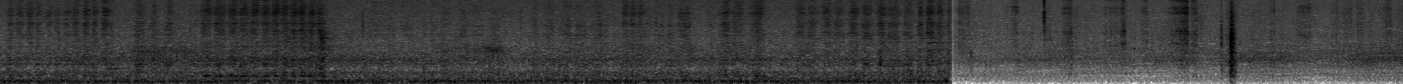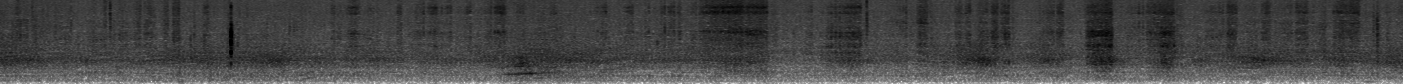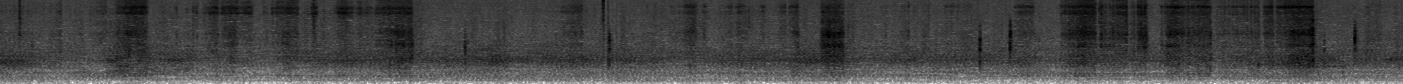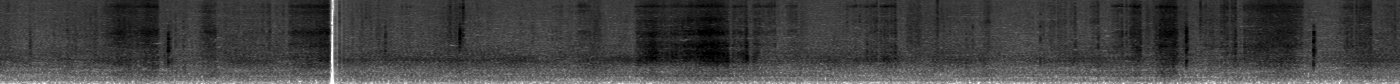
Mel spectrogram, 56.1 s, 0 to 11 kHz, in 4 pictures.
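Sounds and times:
pencil scratching on paper: 0:00.0 - 0:09.6, 0:18.2 - 0:19.1, 0:20.3 - 0:21.7, 0:22.3 - 0:27.7, 0:29.1 - 0:32.2, 0:33.7 - 0:33.9, 0:34.9 - 0:36.6, 0:38.2 - 0:41.2, 0:43.1 - 0:44.3, 0:45.0 - 0:45.4, 0:52.6 - 0:55.8.

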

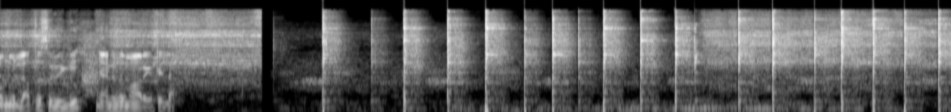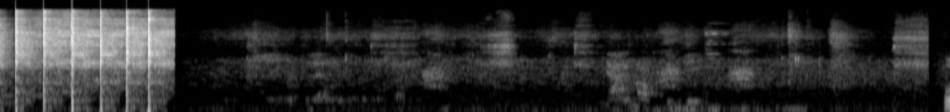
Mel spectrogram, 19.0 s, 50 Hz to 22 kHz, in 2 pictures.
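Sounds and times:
hammer striking steel: 0:02.7 - 0:11.3.

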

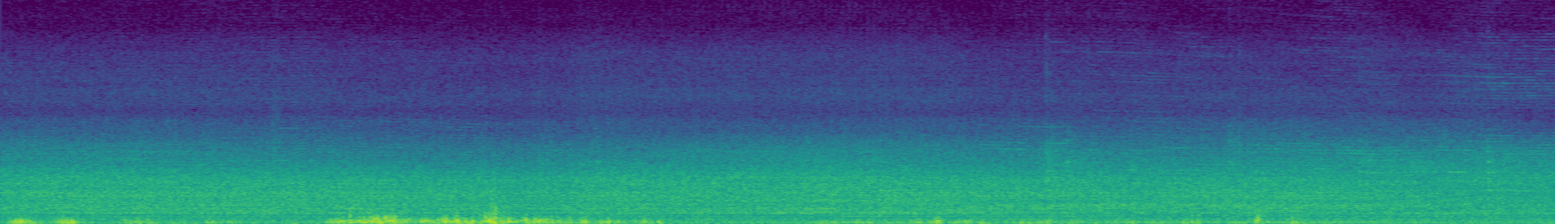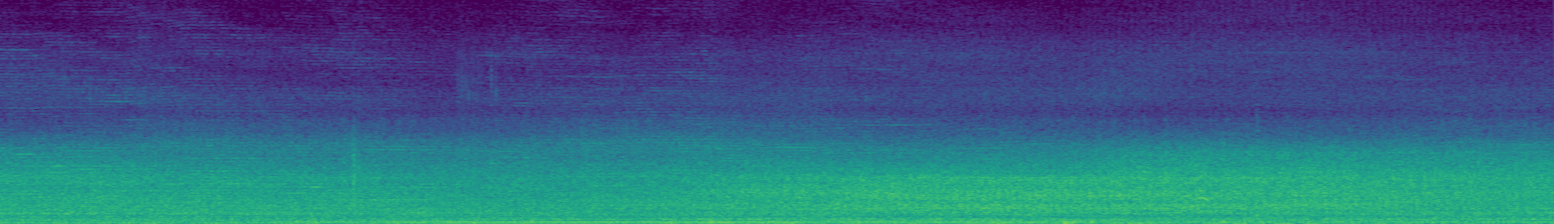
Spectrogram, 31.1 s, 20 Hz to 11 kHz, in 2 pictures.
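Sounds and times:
heavy machinery engine running: 0:00.0 - 0:31.0.

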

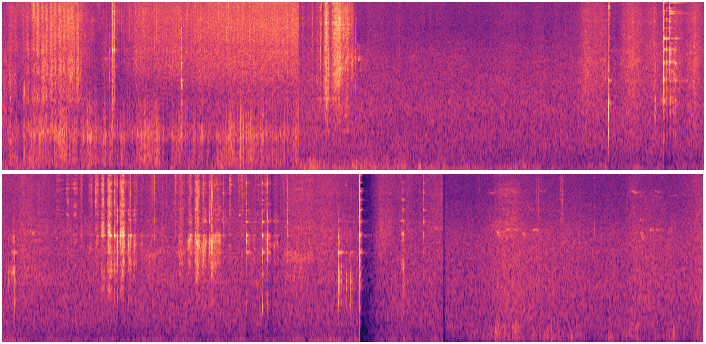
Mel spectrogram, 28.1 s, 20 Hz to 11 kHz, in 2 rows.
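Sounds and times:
cutlery scraping a ceramic plate: 0:15.3 - 0:19.6.

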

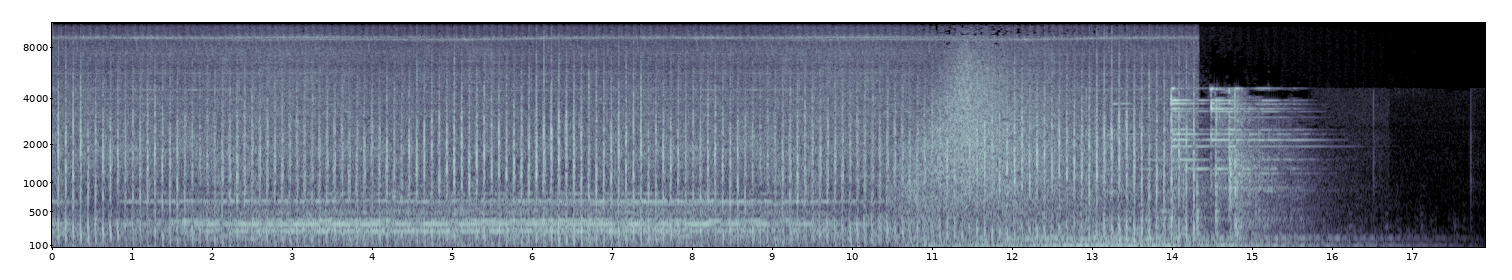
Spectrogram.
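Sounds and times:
helicopter rotor chopping: 0:00.0 - 0:14.6
engine drone: 0:00.8 - 0:17.6
rushing swell: 0:09.4 - 0:17.4.

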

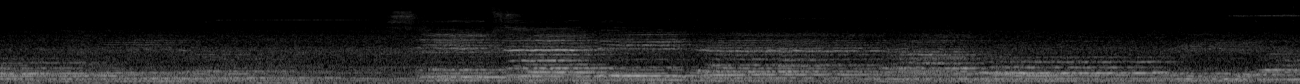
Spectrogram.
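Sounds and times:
choir singing long notes: 0:00.0 - 0:13.0.

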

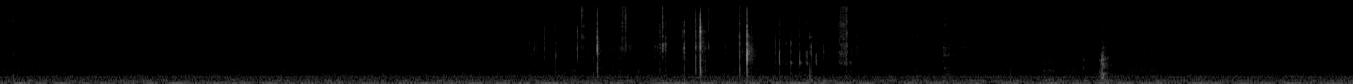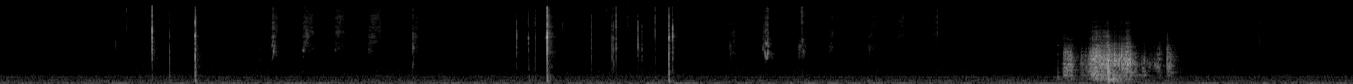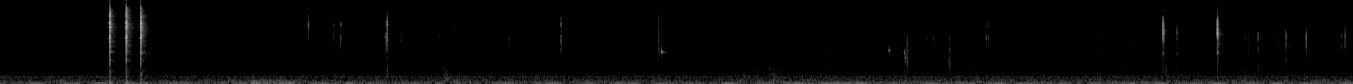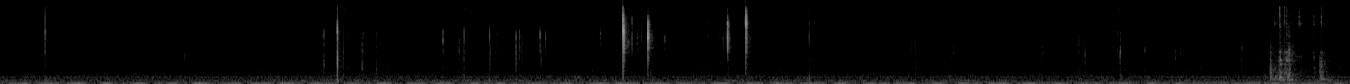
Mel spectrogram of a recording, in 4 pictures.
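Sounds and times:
plastic toy bottles clattering: 0:24.1 - 0:25.4.

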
